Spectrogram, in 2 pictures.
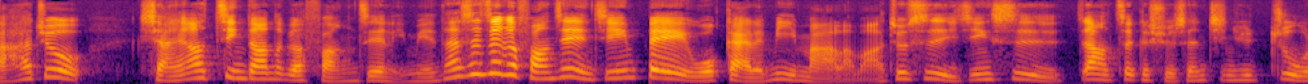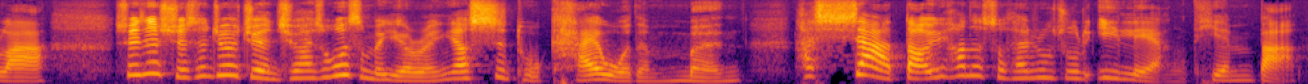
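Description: A young woman who works as a rental agent, casually telling her viewers a story and getting worked up as she retells it. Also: fairly high pitch. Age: young adult. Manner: animated, gets worked up while retelling.

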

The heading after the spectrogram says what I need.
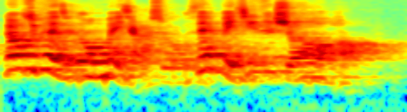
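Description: A woman's voice: sits high, sing-song, fast, crowd noise. A middle-aged woman, telling a story casually at a religious gathering and acting out the dialogue. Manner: chatty, acts out quoted dialogue, tags sentences with "ha". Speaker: member sharing a testimony at a religious gathering. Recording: echoey hall from far off.

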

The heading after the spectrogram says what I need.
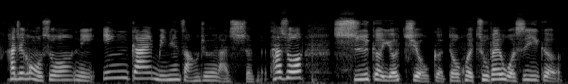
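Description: A woman co-hosting a casual podcast chat, telling a lively story and acting out the quotes. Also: a little fast, no echo, clean studio sound. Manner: lively storytelling, acts out quotes with big pitch jumps. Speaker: podcast co-host.

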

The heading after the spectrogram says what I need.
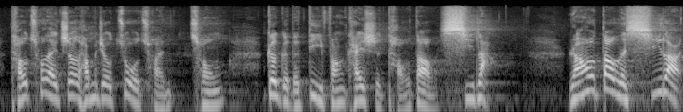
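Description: A man preaching a sermon as a pastor in with a tinge, husky and emphatic, with halting, repetitive phrasing. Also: on the high side. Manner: emphatic, swinging from loud exhortation to quieter asides; halting, repetitive phrasing with occasional English words. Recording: long hall reverb.

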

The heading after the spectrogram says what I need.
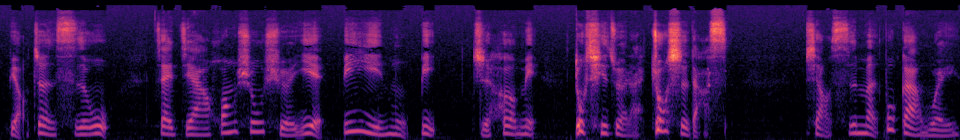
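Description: A woman reading a classic novel aloud as a podcast host, in steady, measured storytelling. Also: medium pitch.

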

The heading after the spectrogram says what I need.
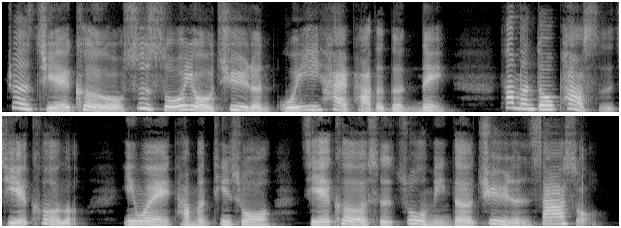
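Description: A big, friendly male giant speaks in a slow, hushed and careful way, gentle and patient, as a woman reading a storybook aloud puts him on. His words come drawn out and unhurried. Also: mid-range voice, sing-song. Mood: hushed calm.

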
